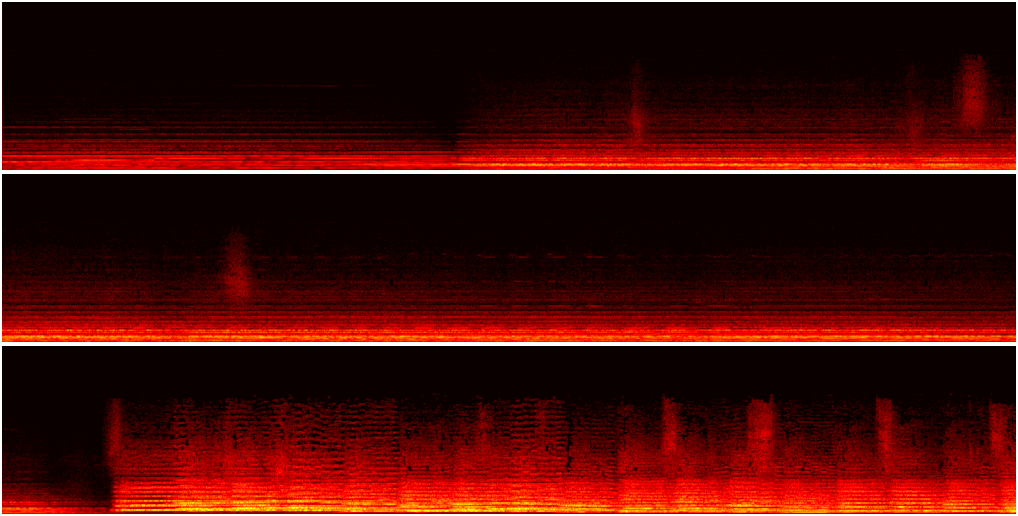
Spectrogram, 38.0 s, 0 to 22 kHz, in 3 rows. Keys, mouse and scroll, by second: 3.4 click, 7.2-12.6 drag, 13.1 middle click, 14.4 click, 17.7 click, 19.9 click, 21.5 click, 22.9 right click, 23.9 click, 25.3 click, 27.2 click, 28.8 click, 30.6-32.3 drag, 32.8 right click, 33.8 click, 35.0 click, 36.1 click, 37.1 click.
